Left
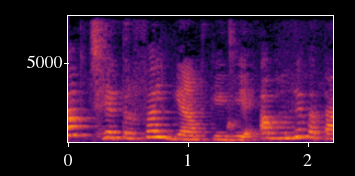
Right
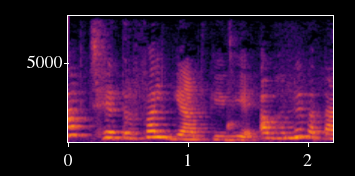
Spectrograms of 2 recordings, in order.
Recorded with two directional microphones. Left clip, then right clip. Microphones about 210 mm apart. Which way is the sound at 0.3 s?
25° right (ahead or behind).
